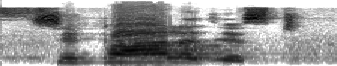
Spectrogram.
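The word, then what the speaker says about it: psephologist: ये क्या है आपके सिफल जिस्ट सेफोलॉजिस्ट सिफल पी साइलेंट रहती है इसमें ठीक है ना ठीक है ना सी सी फ फ अच्छा इसमें फो नहीं पढ़ेंगे फ कॉफी वाला सिफल सिफल जिस्ट सिफल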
